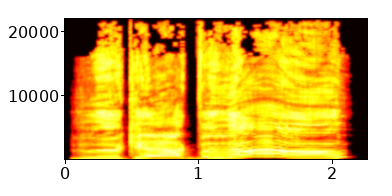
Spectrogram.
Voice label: chatter positive; anarki; frag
